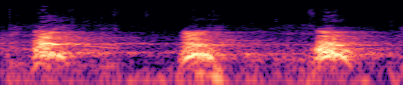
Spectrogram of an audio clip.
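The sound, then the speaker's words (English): Three evenly spaced barks from a dog, one of six dogs running toward the speaker, each a short, fairly loud woof with a harmonic, slightly whiny tone, separated by brief quiet gaps with faint background noise. “Oh, there's another dog. Two dogs, three dogs, four dogs, five dogs, six dogs.”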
